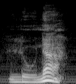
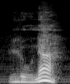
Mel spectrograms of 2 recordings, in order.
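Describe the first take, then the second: No difference in how they are said.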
